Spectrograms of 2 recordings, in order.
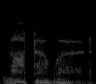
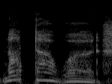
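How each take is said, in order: First: Breathless hush; hushed whisper. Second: Said in the usual way. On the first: A narrator's reading. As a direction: whisper the silence. Narration, silence behind the door.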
